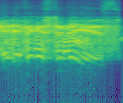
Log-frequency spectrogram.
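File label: Turkish near waypoint, mood med, speech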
